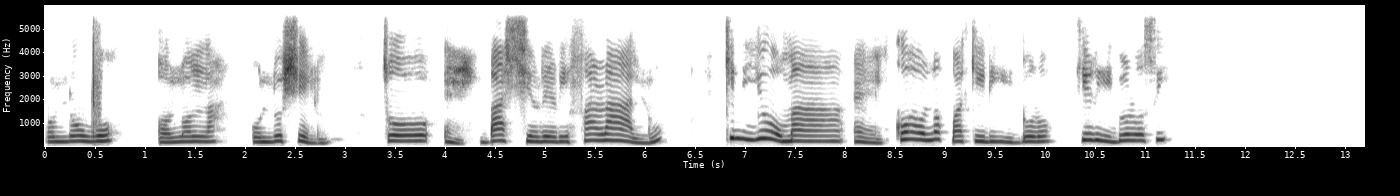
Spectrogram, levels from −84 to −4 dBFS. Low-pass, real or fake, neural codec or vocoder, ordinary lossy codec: 5.4 kHz; fake; codec, 16 kHz, 6 kbps, DAC; none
